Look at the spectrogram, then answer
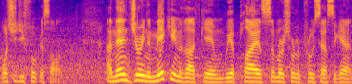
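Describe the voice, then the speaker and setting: Speaking with a Northern Irish accent, a man with a fairly high pitch talks at a very fast pace with lively intonation. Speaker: video game UX consultant. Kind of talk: interview. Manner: animated.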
